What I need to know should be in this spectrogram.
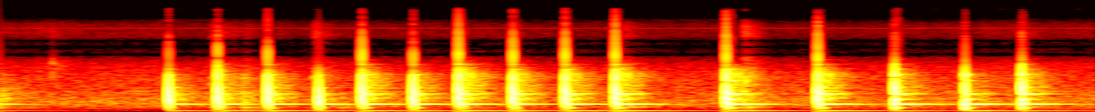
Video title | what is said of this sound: Tonewoods of the Holy - Tap tones from fingerboards brazilian Rosewood - Rushmore | it has a certain pop and twang to it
